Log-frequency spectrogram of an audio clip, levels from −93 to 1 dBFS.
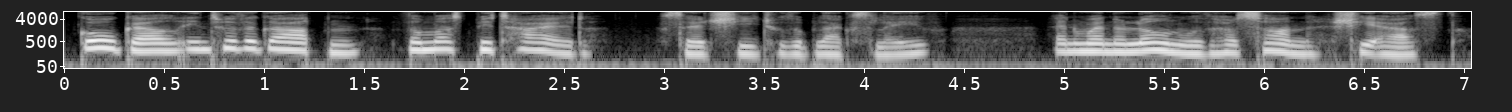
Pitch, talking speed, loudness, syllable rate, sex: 200 Hz, 195 wpm, -18 LUFS, 5.2 syllables/s, female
